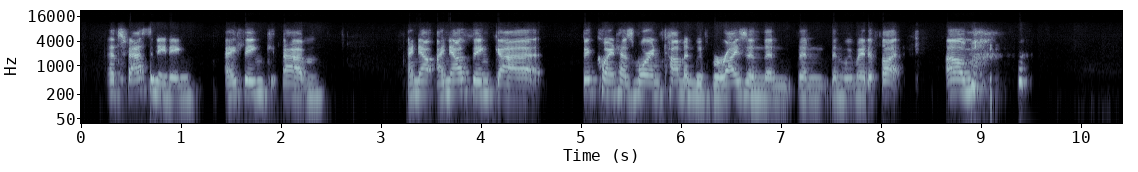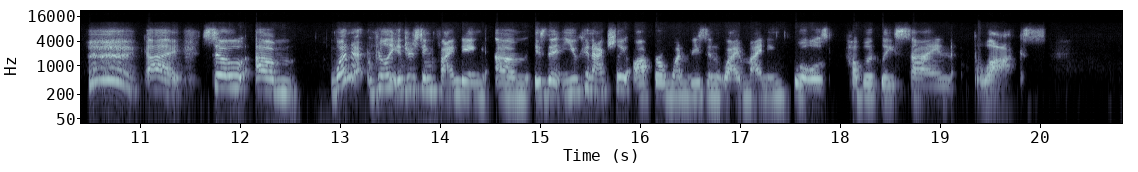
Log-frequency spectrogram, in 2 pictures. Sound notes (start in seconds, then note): 8.8 laughing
